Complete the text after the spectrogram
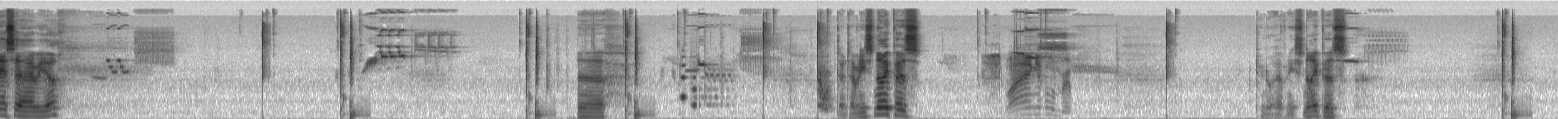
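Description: Short game clicks sound as pieces are placed.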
